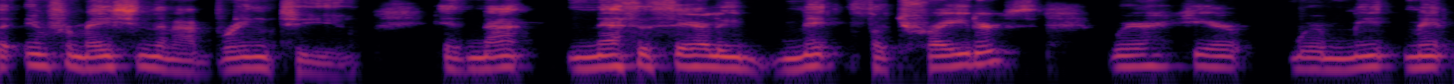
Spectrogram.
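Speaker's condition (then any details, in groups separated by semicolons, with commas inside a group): No condition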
